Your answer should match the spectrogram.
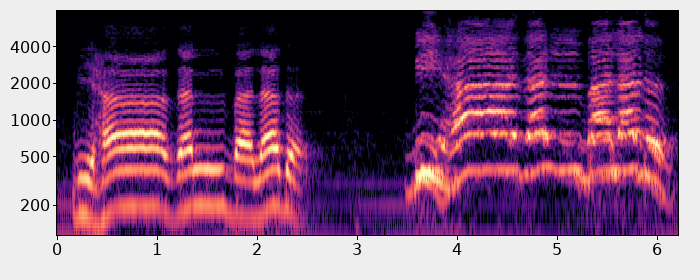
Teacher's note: یہاں وصل کی صورت میں آپ دال کے نیچے زیر پڑیں گی بلدی وانت، لیکن جب آپ وقت کرنا چاہیں چونکہ آیت ہے تو دال ساکن ہو جائے گی اور ساکن ہونے کے ساتھ ساتھ اس کی صفت قلقلہ بھی ادا ہوگی.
